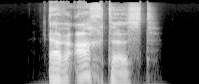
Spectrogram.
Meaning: inflection of erachten: 1. second-person singular present 2. second-person singular subjunctive I
- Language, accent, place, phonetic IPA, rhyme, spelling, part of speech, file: German, Germany, Berlin, [ɛɐ̯ˈʔaxtəst], -axtəst, erachtest, verb, De-erachtest.ogg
